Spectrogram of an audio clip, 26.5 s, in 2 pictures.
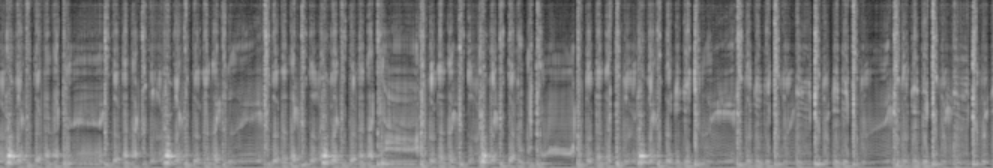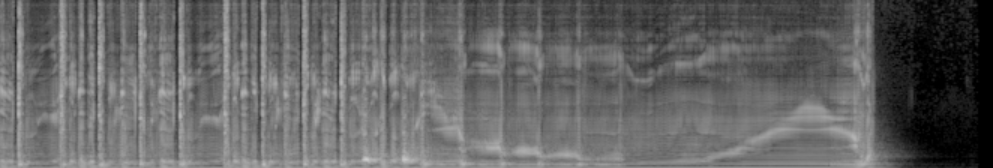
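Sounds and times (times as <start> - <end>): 
didgeridoo: 0.0 - 25.2.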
